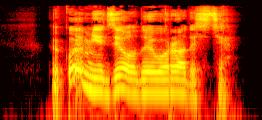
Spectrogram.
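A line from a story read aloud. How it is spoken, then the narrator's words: Grumbling demon. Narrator (Russian): проворчал демон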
